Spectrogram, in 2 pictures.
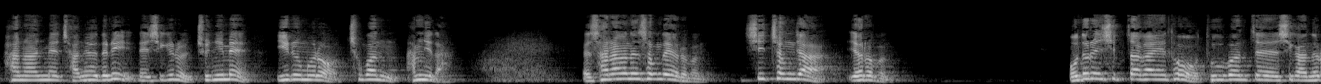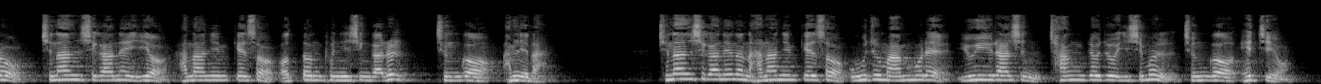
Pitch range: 185-220 Hz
